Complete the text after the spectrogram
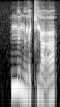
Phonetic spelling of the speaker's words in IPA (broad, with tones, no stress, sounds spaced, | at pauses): n̪ y˥˩ n l j ɛ˩ t͡ɕ j ä̰˨˩˦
